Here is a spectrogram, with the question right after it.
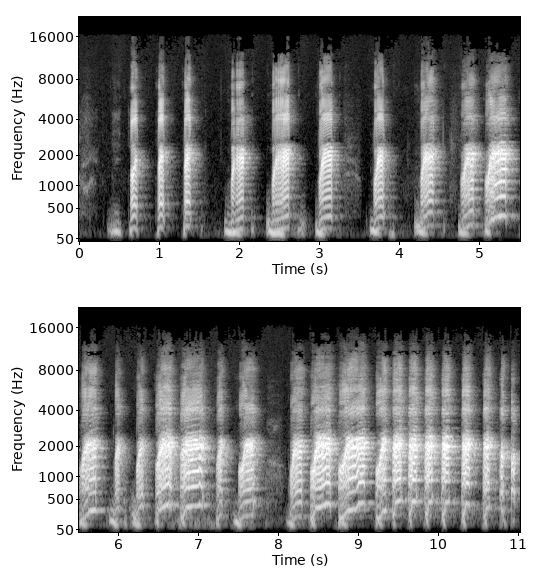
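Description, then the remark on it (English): A Chit Chat model duck call blown, producing a long run of loud, raspy quacks that quicken into rapid chattering bursts, with a brief pause before a fast final flurry. “That's one of the duck calls that you designed. That's called the Chit Chat, in case you forgot.”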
